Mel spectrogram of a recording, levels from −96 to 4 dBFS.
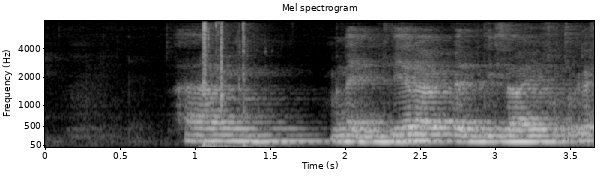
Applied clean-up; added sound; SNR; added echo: none; Splash, splatter; 11 dB; reverberation time 0.9 s.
